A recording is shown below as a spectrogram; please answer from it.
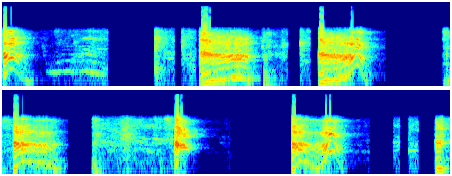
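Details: Scottish Terrier 'talking', complaining about a lack of biscuits: a run of harmonic, moaning grumbles and yowls in uneven bursts about a second apart, rising and falling in pitch, with brief gaps of silence between.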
